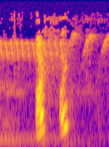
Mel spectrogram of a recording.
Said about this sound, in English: Look, even the birds are singing for you guys.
